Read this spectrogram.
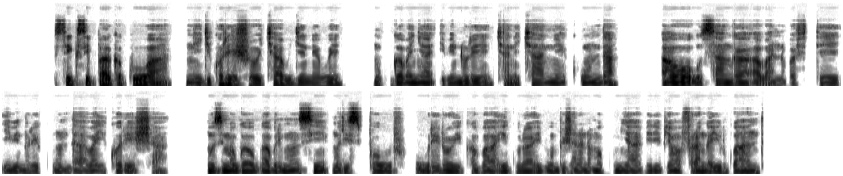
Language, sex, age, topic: Kinyarwanda, male, 25-35, health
